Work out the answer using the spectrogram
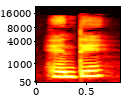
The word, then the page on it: heñtiñ: Apatani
